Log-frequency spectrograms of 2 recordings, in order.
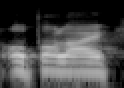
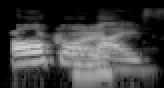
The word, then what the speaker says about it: Opolais: up for it on Kristine's own website, Kristine Opolais at what was it, probably .com, or?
